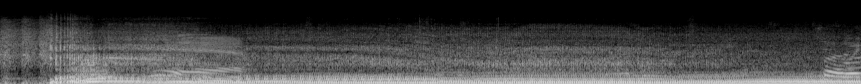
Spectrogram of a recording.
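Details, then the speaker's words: 2019 Subaru WRX first start after walnut-blasting the intake valves for -1.00 DAM, not run for a while: brief crank, catches cleanly and settles into a steady, even idle with no misfire or stumble. "what I like to see. He starts. Gotcha, bitch. Yeah, boy. Let's go, baby."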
